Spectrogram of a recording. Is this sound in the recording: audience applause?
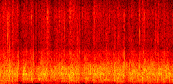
yes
